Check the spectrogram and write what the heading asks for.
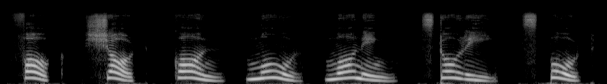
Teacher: when O comes before R, the sound changes. It becomes long and deep, like or ar. In British English, it's a round and open sound, or.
